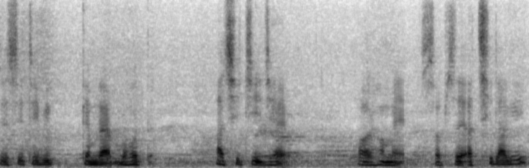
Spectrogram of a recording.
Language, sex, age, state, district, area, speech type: Hindi, female, 60+, Bihar, Vaishali, urban, spontaneous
